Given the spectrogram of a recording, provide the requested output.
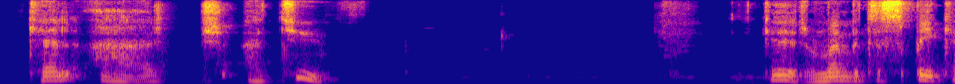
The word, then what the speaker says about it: âge: a little hat on the A, and it's pronounced âge. Quel âge as-tu?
